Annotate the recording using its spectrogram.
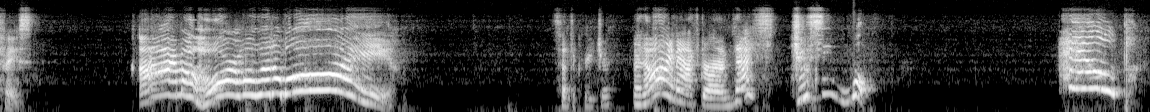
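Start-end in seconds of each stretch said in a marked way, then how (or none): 1.4-4.0 high, loud creature voice; horrible little boy. Acted. Creature boy announces himself to wolf. 6.3-8.7 high, hungry creature voice; menacing little boy. Acted. Creature boy threatens the wolf. 10.6-11.4 high, loud cry for help; terrified yell. A narrator's reading. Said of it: "he yelled".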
